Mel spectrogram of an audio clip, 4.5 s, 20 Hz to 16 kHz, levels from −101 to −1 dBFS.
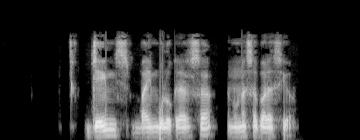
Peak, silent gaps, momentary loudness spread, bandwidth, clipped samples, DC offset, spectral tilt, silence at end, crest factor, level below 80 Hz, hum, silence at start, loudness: -2 dBFS; 0.98-1.04 s, 2.71-2.82 s; 16 LU; 7.2 kHz; under 0.1%; under 0.1%; -4 dB/octave; 0.9 s; 18 dB; -50 dBFS; none; 0.85 s; -18 LUFS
